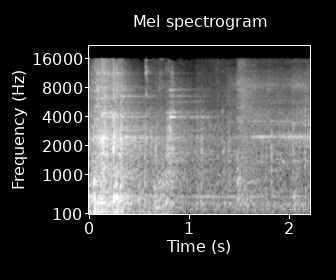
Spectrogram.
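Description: Small metal tools and parts clinking and clattering as they are handled and rummaged through on a workbench, loudest in the first half-second, then lighter scattered clinks.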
